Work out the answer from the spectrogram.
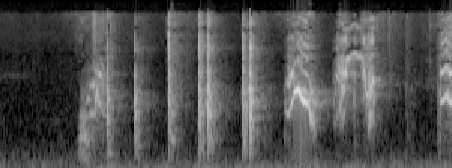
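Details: Lure recording of a young, persistently singing Javan myna that nods as it sings: a string of rasping clicks and scratchy notes leading into two loud slurred squawking whistles.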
